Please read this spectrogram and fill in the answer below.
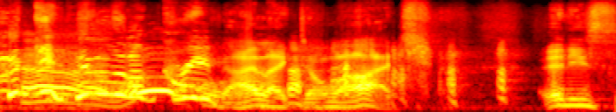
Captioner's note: laughs; laughing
